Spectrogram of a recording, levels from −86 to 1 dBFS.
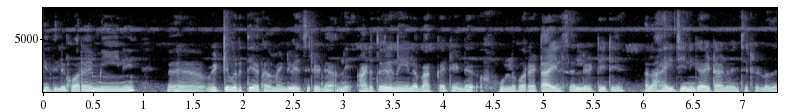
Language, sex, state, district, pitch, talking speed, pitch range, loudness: Malayalam, male, Kerala, Kasaragod, 140 Hz, 140 wpm, 135-155 Hz, -14 LUFS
